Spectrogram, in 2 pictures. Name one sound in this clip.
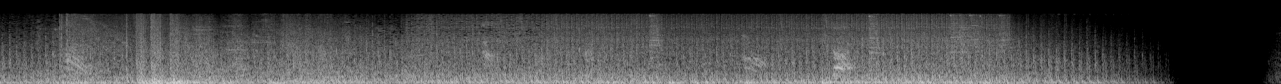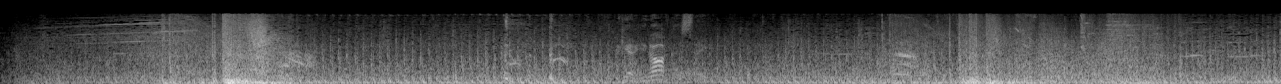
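A helicopter's rotor thumps steadily nearby.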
